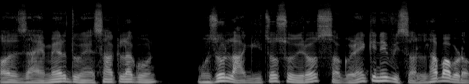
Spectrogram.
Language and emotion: Goan Konkani, sad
